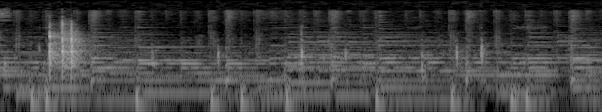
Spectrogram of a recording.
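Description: Short plastic clicks and knocks, irregular, as slim wheels are snapped onto the servos of a modular rero robot, over quiet background music.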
